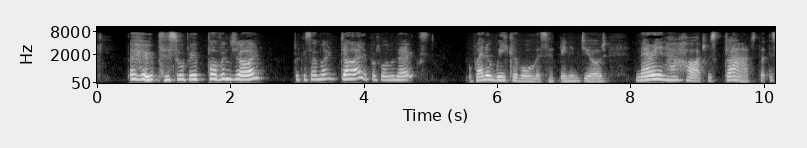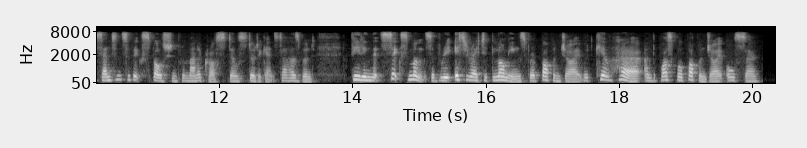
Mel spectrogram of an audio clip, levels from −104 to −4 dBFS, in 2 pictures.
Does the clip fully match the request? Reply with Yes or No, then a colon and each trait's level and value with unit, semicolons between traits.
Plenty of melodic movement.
Yes: wide, 6.8 semitones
